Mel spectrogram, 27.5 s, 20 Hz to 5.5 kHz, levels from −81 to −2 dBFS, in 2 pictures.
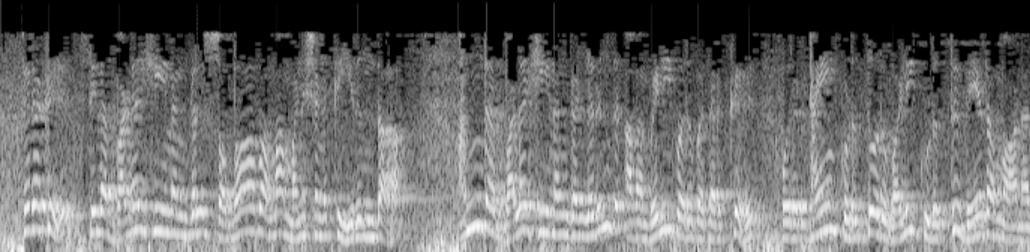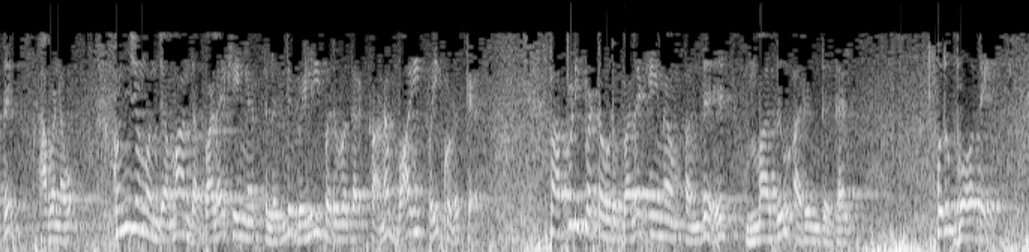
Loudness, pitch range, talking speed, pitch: -12 LUFS, 160-225 Hz, 70 wpm, 185 Hz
